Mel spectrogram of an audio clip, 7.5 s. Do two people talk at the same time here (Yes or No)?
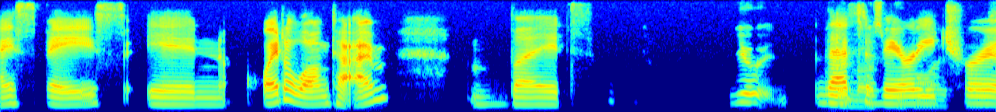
Yes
